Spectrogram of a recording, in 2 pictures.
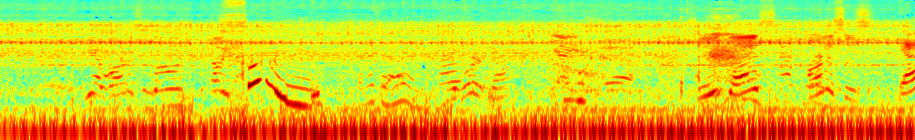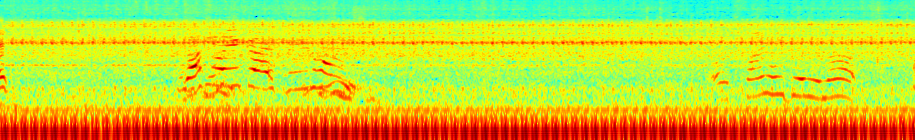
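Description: Side-by-side UTV engine idling steadily, with indistinct voices talking over it.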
